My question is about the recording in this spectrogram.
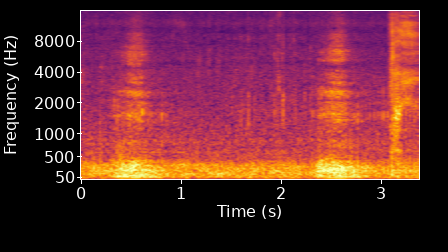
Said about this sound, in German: Es knurrt. Ja, heißt im Fachbegriff tatsächlich, es knurrt. Es knurrt.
